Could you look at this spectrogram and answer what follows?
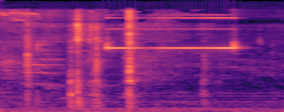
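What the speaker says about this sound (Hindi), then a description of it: "या आप बीप सुन सकते हैं कि हमारी पीसीबी ऑन हो गई है" An induction cooktop's circuit board powers on during a repair after a shorted IGBT, giving one clear, sustained electronic beep that follows a few sharp handling clicks and taps.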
